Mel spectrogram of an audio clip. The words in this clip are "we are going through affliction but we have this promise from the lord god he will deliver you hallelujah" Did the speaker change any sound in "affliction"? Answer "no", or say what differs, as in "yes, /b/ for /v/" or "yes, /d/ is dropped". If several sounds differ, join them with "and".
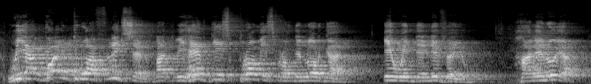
no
